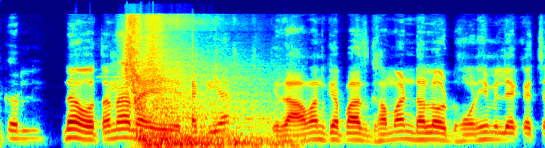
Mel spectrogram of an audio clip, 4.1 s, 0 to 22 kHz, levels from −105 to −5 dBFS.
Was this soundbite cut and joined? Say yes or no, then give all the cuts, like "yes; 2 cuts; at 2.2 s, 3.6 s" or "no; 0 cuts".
yes; 1 cut; at 1.4 s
